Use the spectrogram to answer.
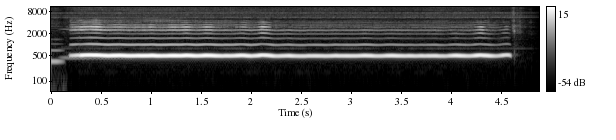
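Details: Young college woman one month after laser surgery for a vocal fold polyp; the vocal folds are fairly flexible and her voice is fairly normal. Finding: near-normal voice after vocal fold polyp surgery.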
